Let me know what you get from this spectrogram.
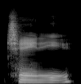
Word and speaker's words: Cheney: Matt Cheney, who corrected me on how to pronounce his name. It's Cheney.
